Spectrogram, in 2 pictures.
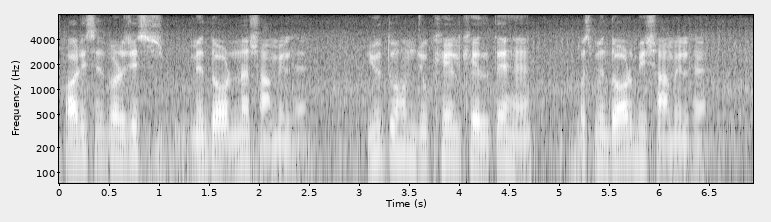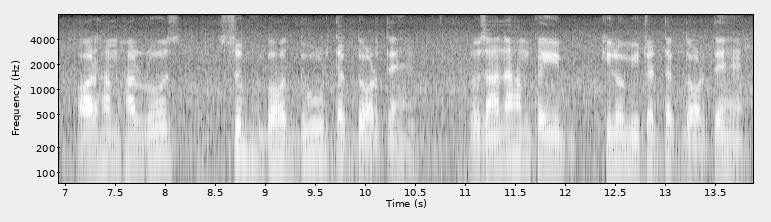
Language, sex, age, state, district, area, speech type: Urdu, male, 18-30, Bihar, Purnia, rural, spontaneous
